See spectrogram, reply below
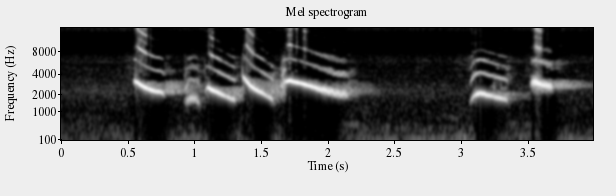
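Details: Loud, clean whistled song of a green-winged saltator: a string of short down-slurred notes ending in a long level whistle, then two brief whistles after a pause; quiet background.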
